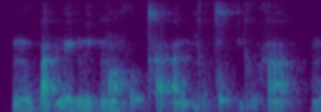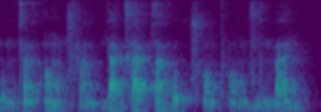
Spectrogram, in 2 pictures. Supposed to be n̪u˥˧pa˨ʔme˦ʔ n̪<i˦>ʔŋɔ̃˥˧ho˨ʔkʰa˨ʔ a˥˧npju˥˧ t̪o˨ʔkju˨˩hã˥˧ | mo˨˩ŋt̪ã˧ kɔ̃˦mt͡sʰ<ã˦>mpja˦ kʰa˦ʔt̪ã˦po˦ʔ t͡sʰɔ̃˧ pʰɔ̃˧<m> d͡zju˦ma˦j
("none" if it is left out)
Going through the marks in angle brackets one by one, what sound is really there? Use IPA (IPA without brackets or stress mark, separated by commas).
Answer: i˦, ã˨˩, m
